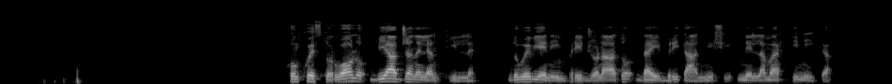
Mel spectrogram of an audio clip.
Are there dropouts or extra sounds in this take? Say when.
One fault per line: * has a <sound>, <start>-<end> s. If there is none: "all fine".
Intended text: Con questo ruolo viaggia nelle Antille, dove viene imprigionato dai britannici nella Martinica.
all fine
